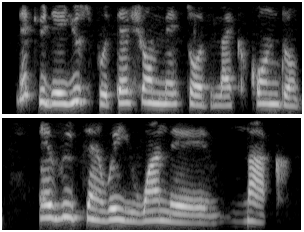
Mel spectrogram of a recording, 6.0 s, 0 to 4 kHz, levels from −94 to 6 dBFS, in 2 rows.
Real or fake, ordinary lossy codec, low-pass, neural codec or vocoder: real; none; 3.6 kHz; none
